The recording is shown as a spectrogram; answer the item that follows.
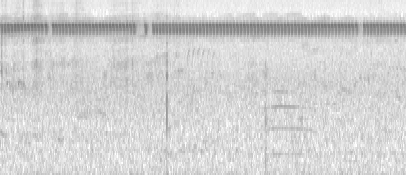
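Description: Faint, steady high-pitched trill of crickets in the grass, broken by a few brief pauses.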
